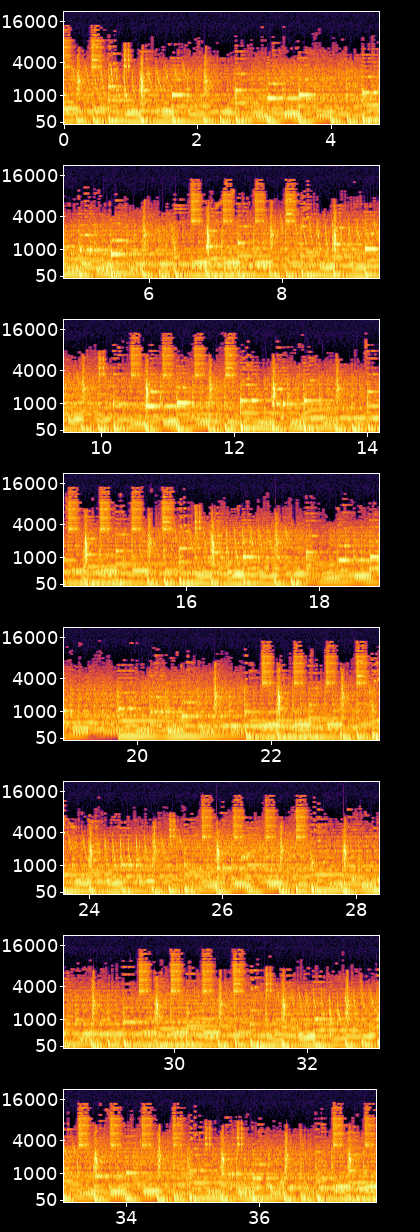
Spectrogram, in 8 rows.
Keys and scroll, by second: 5.3 space, 23.5 Escape.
